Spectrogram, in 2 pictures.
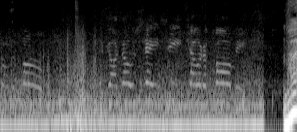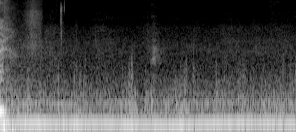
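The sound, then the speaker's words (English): A jet ski engine drones steadily on open water at night in pitch darkness, with wind buffeting the microphone, briefly cutting out before a sharp burst of rushing noise, while voices speak over the engine hum. “They don't put headlights on jet skis.”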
